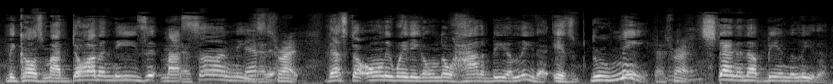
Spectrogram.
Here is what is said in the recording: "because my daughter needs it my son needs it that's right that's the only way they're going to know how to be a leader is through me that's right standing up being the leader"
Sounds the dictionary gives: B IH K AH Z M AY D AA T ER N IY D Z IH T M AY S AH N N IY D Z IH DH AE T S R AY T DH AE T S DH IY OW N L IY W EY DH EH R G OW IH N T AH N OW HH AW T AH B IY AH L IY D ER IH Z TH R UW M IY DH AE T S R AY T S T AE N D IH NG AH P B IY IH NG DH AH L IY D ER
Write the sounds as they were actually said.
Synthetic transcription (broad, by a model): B IH K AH Z M AY D AA T ER N IY D Z IH T M AY S AH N N IY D Z IH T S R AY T DH AE T S DH IY OW N L IY W EY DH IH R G OW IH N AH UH HH AW T AH B IY AH L IY D ER IH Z TH R UW M IY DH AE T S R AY S T AE N D IH NG AH P B IY IH NG DH AH L IY D ER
